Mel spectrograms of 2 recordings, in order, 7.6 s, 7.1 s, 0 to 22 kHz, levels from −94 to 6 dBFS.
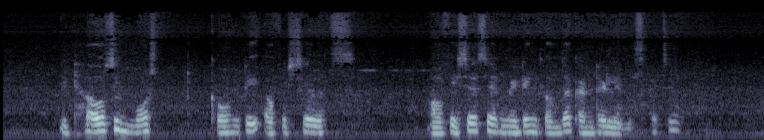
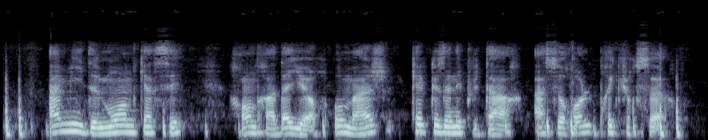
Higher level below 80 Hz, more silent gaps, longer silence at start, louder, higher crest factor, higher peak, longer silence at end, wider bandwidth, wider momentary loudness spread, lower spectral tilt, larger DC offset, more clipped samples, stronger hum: second, -62 dBFS vs -54 dBFS; neither; first, 0.6 s vs 0.05 s; second, -28 LUFS vs -16 LUFS; first, 22 dB vs 14 dB; second, -6 dBFS vs 0 dBFS; first, 0.85 s vs 0.25 s; first, 16.5 kHz vs 7.2 kHz; first, 19 LU vs 7 LU; about the same, -7.5 dB/octave vs -7.5 dB/octave; neither; neither; neither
